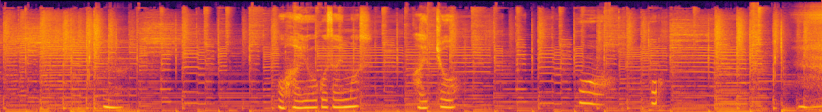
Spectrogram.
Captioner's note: yawn~~~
